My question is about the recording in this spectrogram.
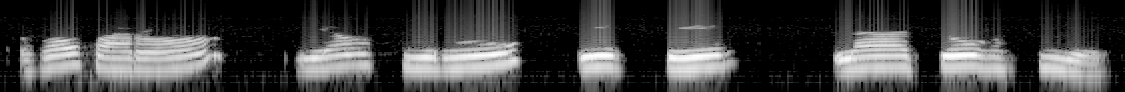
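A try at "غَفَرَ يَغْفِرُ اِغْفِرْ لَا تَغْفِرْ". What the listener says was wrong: Lata, bukan latu. Kalau latu itu mazid.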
